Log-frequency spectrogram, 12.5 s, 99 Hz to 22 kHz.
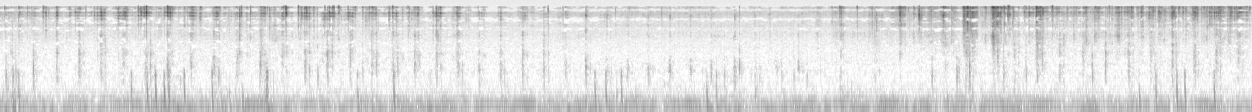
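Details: Pet mini rabbit, a male born November 3, 2020, munching hay in a fast, steady run of crisp crunching clicks, several per second, over a low droning hum.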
